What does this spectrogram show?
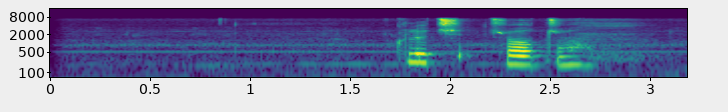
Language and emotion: Russian, neutral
